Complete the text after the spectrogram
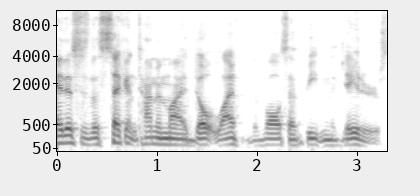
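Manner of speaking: ordinary talk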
